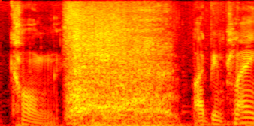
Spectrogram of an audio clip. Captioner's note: Kong roars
